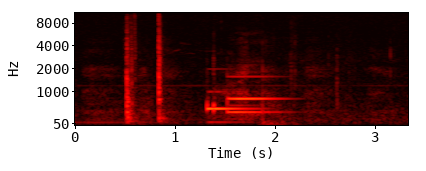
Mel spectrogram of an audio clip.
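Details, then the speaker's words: 2024 GMC Sierra 1500 AT4X, 3.0L Duramax LZ0 diesel, about 30,000 miles, after fuel filter change: start button held without brake, two relay clicks, then a thin brief whine as the lift pump primes the filter housing. Normal priming. "you'll kind of hear it start priming. Hear that little whine? That's the fuel pump."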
